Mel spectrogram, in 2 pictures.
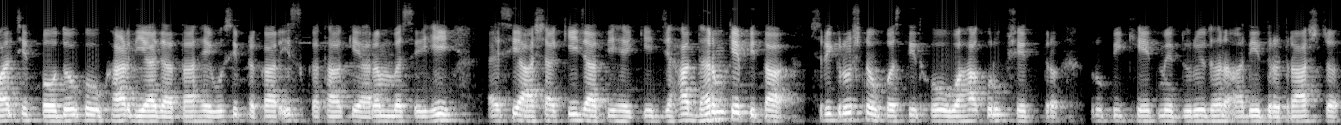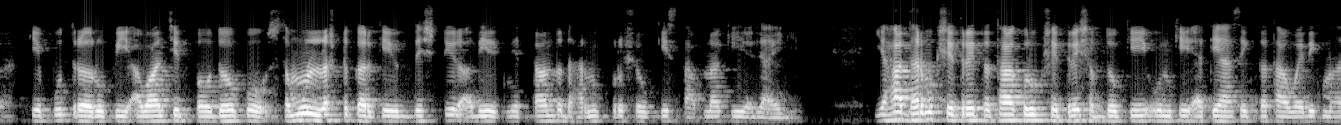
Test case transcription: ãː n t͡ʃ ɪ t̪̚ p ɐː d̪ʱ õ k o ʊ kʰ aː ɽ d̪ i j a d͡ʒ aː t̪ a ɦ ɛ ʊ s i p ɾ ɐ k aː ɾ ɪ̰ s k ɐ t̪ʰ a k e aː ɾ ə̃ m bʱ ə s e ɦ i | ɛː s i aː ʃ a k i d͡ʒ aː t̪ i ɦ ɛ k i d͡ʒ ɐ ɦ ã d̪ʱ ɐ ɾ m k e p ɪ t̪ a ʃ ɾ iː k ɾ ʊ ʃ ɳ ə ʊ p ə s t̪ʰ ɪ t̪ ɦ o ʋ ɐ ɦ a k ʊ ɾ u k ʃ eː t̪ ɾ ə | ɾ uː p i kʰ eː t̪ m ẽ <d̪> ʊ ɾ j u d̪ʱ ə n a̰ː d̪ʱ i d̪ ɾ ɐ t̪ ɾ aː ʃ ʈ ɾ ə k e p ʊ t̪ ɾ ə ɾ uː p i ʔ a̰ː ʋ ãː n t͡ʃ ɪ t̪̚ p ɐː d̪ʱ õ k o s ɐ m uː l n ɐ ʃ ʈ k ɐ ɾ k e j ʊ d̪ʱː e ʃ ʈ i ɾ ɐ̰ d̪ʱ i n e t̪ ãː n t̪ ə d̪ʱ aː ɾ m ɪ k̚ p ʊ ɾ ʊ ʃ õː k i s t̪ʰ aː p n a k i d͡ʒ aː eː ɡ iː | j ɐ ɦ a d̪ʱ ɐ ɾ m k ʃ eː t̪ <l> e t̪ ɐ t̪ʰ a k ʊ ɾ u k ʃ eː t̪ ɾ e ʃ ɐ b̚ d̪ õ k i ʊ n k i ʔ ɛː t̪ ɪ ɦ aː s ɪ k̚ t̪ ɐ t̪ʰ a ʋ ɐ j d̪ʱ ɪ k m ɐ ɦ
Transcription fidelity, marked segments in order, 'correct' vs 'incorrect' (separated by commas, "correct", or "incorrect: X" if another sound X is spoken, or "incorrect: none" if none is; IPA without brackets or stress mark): correct, incorrect: ɾ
